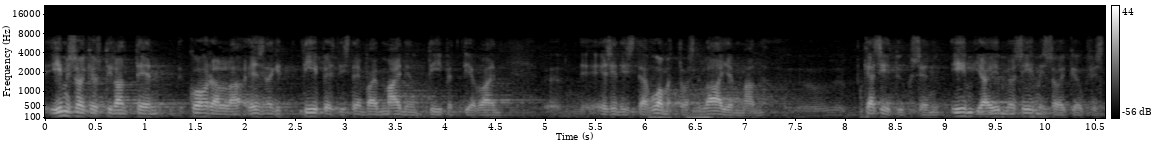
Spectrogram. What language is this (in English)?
Finnish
